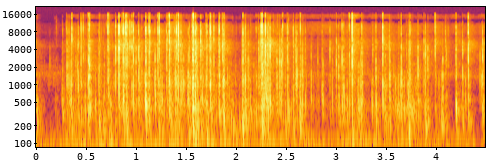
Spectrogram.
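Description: Long nails scratch and press a full plastic egg noodle bag resting on a couch. The crinkly plastic gives a steady run of dense, bright crinkles and sharp crackles with almost no low end. Each crackle dies away almost at once.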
